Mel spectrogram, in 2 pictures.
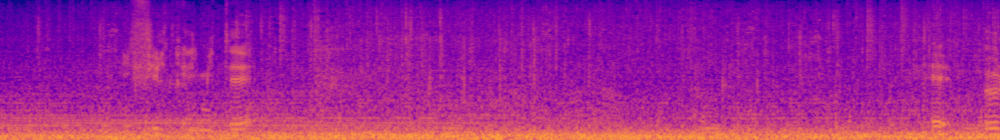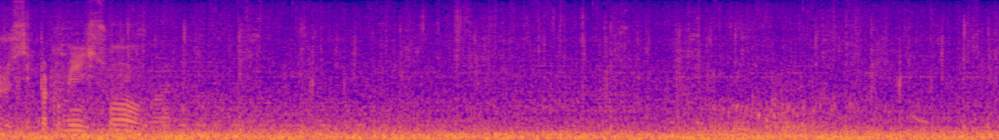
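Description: A young man speaks calmly into a microphone, close by.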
